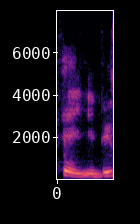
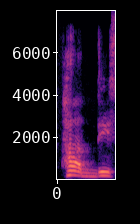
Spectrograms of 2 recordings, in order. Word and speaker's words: Haddy: Nu ska vi se, Haddy, Nulle, han, han kritiserade mig hur jag uttalade hans förnamn där. Jag vet inte, Heidi sa jag eller något sånt där. Haddy Saleh Karim, ska vi säga så? – Jajamän.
